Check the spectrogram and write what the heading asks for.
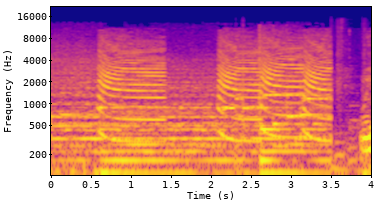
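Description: Meme-style air-horn blasts over music with a steady bass underneath. Each blast slides down in pitch, and the sound cuts off suddenly about three and a half seconds in.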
